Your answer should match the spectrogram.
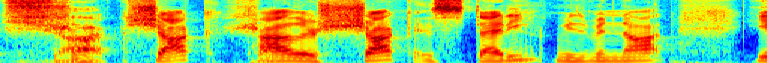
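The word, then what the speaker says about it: Shough: Tyler, how do you say his name? It's like Shuck.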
